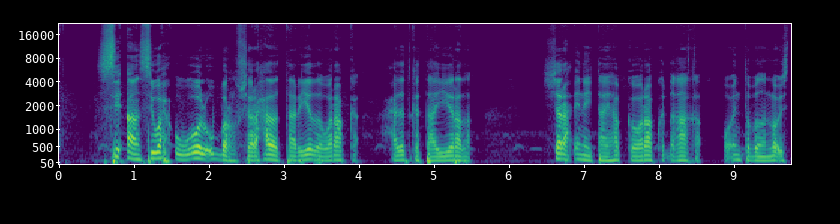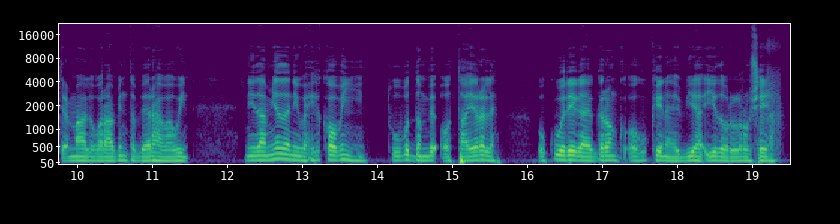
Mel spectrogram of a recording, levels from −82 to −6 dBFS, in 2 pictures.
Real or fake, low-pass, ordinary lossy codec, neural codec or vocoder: real; none; none; none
